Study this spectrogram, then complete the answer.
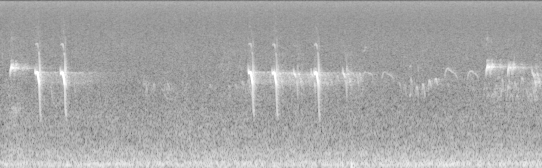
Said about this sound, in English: There's another wild bird up in the treetop.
